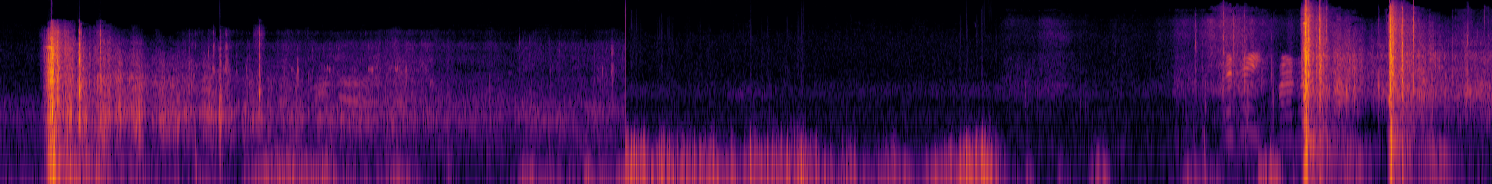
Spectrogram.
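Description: A shotgun fires outdoors.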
